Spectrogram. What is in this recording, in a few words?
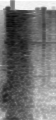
blade slice, weapons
